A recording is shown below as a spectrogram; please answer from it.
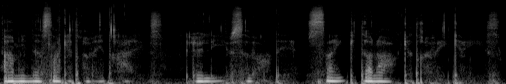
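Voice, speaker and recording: A middle-aged woman with a Quebec French accent whispers softly and breathily in a nostalgic, rambling ASMR style, like a hushed library whisper. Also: extremely low pitch, level tone, a little slow, breathy edge, dry recording. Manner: hushed, nostalgic rambling with frequent conversational tags. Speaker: ASMR host. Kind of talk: whispered ASMR chat about vintage books.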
